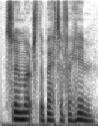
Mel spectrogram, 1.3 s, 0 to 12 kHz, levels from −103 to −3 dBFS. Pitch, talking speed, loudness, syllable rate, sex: 165 Hz, 275 wpm, -17 LUFS, 5.8 syllables/s, female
